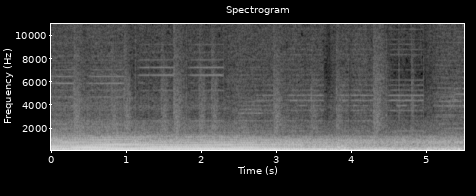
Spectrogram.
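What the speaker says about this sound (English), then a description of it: "Belt squeak's still there." A car engine revs high and steady, then drops pitch as it shifts, with a thin squealing belt whine riding over the close, loud motor.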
